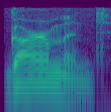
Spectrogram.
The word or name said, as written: garment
